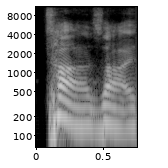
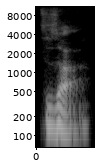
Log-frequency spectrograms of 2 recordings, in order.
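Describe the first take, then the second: First: It begins with a separate ta syllable. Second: It begins with a blended ts sound. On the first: The speaker calls it wrong. "Like not Tazah" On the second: The speaker calls it right. "It's Tazah"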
